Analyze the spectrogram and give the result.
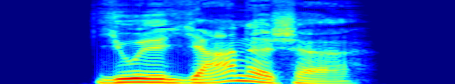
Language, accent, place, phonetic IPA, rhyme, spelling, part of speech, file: German, Germany, Berlin, [juˈli̯aːnɪʃɐ], -aːnɪʃɐ, julianischer, adjective, De-julianischer.ogg
- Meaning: inflection of julianisch: 1. strong/mixed nominative masculine singular 2. strong genitive/dative feminine singular 3. strong genitive plural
